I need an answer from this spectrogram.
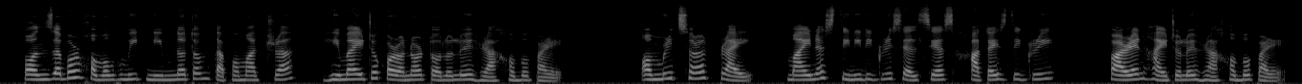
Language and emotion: Assamese, neutral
